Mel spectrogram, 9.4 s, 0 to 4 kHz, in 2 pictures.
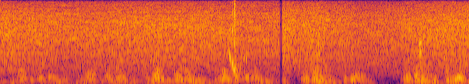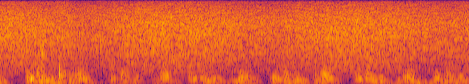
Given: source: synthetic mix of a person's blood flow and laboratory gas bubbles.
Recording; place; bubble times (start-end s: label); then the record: Doppler ultrasound of blood flow; precordium
2.25-2.50 s: bubbles
5.23-5.38 s: bubbles
From the record:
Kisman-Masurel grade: 123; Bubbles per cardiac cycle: 1 to 2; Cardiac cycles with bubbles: 10 to 50%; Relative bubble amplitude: loud (0.450 to 0.775); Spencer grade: 2 (many but less than half of the cardiac periods contain bubble signals, singularly or in groups); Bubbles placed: anywhere in the cardiac cycle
